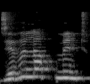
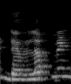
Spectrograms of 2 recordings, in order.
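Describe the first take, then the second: First: The first syllable sounds like 'dih'. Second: The first syllable sounds like 'deh'. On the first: The speaker calls it right. "डेवलपमेंट हुआ है. ... Pronounce हम डी आई करते हैं" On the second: The speaker calls it wrong. "अरे डेवलपमेंट नहीं हुआ है"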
